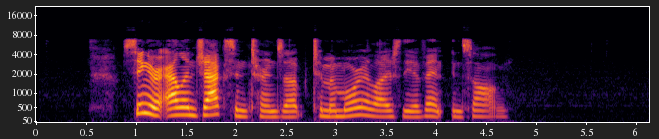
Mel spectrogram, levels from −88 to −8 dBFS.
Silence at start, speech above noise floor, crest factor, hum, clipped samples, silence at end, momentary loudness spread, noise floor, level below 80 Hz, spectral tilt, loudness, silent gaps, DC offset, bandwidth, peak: 0.9 s; 50 dB; 24 dB; none; under 0.1%; 1.45 s; 14 LU; -73 dBFS; -72 dBFS; -2.5 dB/octave; -23 LUFS; none; under 0.1%; 7.4 kHz; -2 dBFS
